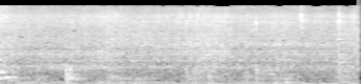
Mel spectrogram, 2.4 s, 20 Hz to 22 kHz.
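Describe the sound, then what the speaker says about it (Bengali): Masala for a chicken and new-potato curry sizzles and spits in oil as it is stirred and sautéed, a dense continuous frying hiss with soft scraping, close and steady. "দেখো 2 থেকে 3 মিনিট এইভাবে ভালো করে কষিয়ে নেব।"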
